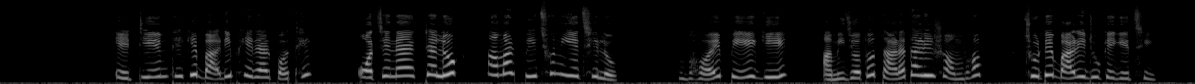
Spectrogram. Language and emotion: Bengali, fearful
